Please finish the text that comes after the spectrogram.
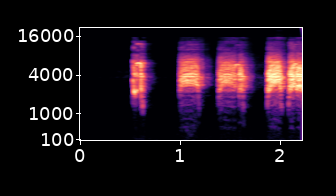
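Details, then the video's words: Black francolin, one of two birds set to call against each other: a brief clipped note, then three rasping, grating bursts, the last split into a doubled phrase, loud against a silent background. "Kala Teetar Bulai | Black Frankoline Voice| Bular | کالا تیتر کی آواز"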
